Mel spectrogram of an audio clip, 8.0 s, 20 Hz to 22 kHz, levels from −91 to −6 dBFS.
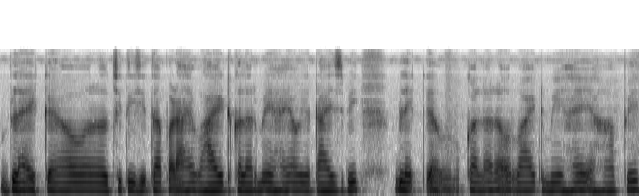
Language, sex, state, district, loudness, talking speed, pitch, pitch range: Hindi, female, Bihar, Vaishali, -17 LUFS, 170 wpm, 155 Hz, 150-160 Hz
